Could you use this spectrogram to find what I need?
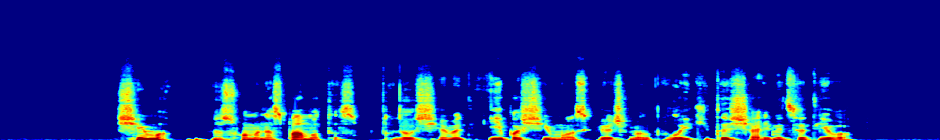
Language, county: Lithuanian, Šiauliai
